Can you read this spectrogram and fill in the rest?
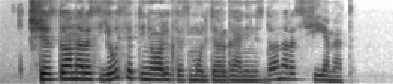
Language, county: Lithuanian, Vilnius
